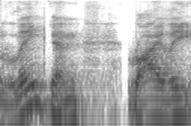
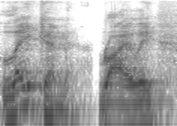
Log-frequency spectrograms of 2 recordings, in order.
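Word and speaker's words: Laken Riley: him an illegal but then mispronounced her name and called her Lincoln Riley instead of Leen Riley so I mean he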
